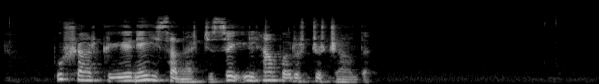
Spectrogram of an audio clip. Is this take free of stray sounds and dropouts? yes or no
yes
